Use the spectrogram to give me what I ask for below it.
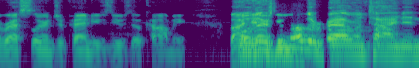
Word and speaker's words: Okami: Okami came up just because my middle name is, and so translated in Japan it'd be Okami, and it rhymes with Tommy.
